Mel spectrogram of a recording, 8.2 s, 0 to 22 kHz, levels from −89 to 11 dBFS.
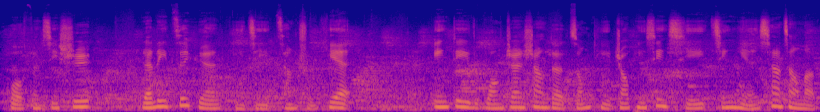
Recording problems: murmuring crowd; loud; throughout; 9 dB below the speech

